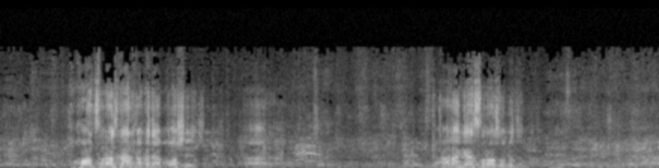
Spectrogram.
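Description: A man sings loudly through a microphone and loudspeakers in an echoing room.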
